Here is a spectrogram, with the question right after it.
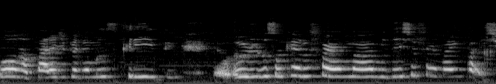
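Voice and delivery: acted, drunken, loud, high-pitched, tearful crying whine. Retelling what he said while drunk, imitating his drunk self crying. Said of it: "Chorando, obviamente".

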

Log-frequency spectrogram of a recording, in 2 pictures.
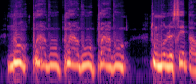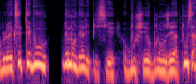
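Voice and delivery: very high, very loud, shrill, choked sputtering rage. She confronts him, stammering, choked with anger. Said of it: "Elle bredouillait, étranglée par la colère".

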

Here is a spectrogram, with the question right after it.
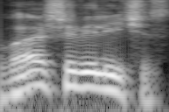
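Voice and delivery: plain reading voice

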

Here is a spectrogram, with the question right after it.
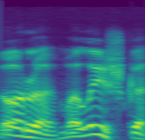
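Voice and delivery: gleeful, mouth full. Narrator reads a man greeting a guest who suddenly appeared, joyful exclamation, mouth full. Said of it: "радостно воскликнул с набитым солеными орехами ртом".

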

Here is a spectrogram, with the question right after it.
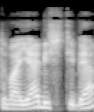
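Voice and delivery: mocking, derisive tone. Narrator reads one man's retort to another who claims his dream; mocking remark. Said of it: "насмешливо заметил Гефестион".

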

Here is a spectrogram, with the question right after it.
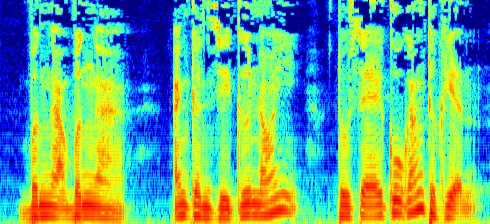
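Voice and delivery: plain

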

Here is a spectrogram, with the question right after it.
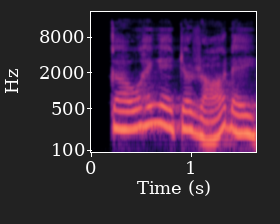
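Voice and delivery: usual speaking voice

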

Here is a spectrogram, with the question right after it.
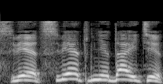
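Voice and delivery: high-pitched, mild, modest cry. Dropping to her knees beside a beaten man, she shouts. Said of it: "кричит".

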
